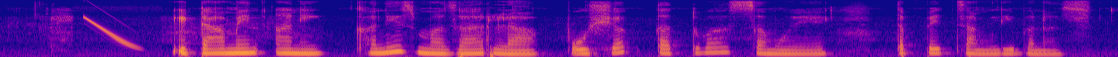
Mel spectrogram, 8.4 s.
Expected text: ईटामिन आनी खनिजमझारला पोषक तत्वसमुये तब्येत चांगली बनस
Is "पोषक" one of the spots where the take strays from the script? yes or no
no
